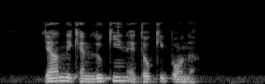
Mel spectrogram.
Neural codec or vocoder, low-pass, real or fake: none; 7.2 kHz; real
